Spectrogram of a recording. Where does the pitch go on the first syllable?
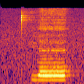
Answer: high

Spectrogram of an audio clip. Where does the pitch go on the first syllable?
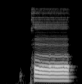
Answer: low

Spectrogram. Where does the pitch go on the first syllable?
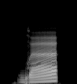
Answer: rising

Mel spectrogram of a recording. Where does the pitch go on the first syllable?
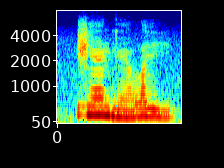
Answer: high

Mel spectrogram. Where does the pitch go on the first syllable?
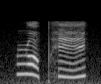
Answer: falling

